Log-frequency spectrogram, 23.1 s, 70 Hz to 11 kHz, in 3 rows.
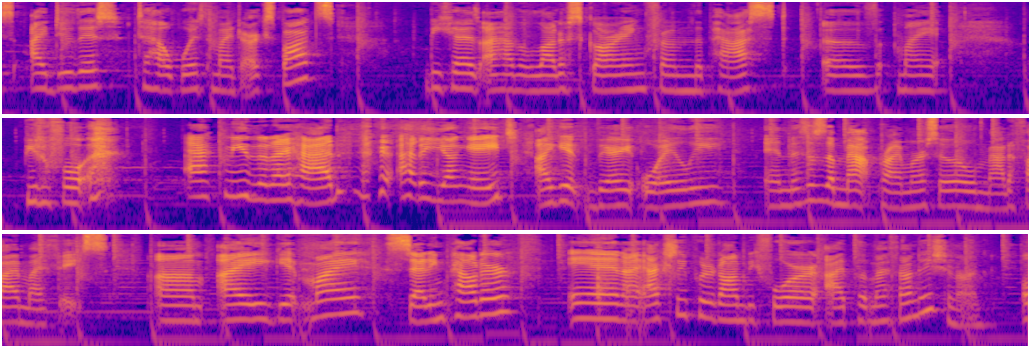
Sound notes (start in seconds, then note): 7.5 chuckles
